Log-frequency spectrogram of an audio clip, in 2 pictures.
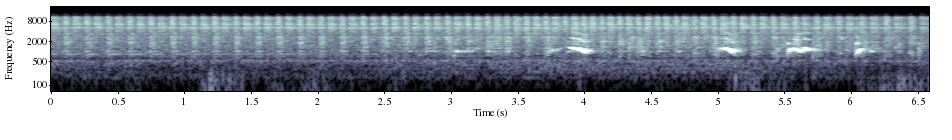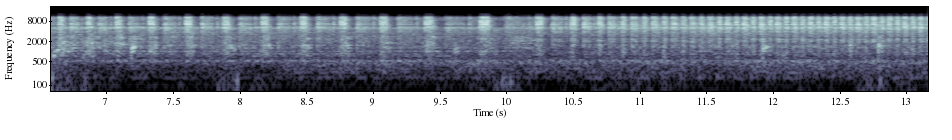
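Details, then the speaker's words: Muncaster table steam engine on a gas-fired 3-inch boiler at about 60 psi: quick, even exhaust beats that slow slightly after topping up with cold feed water drops the boiler pressure, then pick back up as pressure recovers. Normal. "Let's top it up with water now, and you should be able to hear that the engine slows down a little bit with the cold water in the boiler, and the pressure should drop, but you might see the water gauge climb."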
